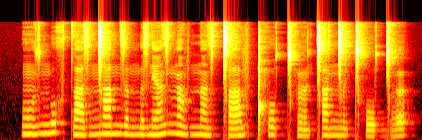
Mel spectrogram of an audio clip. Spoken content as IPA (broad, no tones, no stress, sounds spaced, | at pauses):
õ z ŋ o x t̪ a z ŋ͡ǀ a n z ə ŋ ə z ɾʲ ã z ŋ ã v n̪ ã z ǀ a v ǃʰ o ǀʰ œ̃ ǀ a ŋ͡ǀ ə̃ ǀʰ o ɡ͡ǀ œ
